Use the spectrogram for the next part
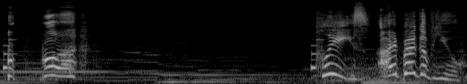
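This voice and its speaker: A woman's voice: a little high, very animated, measured pace, over music. A woman voicing a whimsical boyish young bard in a video game, theatrical and coaxing, with a lyrical way of phrasing. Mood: pleading.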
